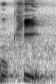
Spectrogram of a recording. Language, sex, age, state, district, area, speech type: Assamese, male, 30-45, Assam, Kamrup Metropolitan, urban, read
